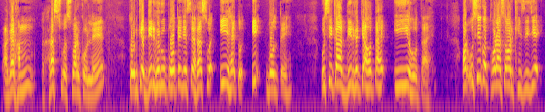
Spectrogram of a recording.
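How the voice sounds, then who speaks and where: A man lecturing on language and explaining terms step by step. He stretches out example sounds, slips into English phrases now and then, and addresses his listeners as friends. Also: high-pitched. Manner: explains slowly, drawing out sounds and mixing in English. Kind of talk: academic lecture.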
